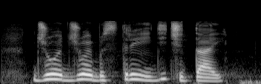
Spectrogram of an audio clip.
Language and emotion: Russian, angry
